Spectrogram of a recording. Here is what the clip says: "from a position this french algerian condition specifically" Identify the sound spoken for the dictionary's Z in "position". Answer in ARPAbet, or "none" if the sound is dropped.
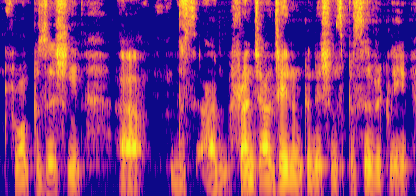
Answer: Z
